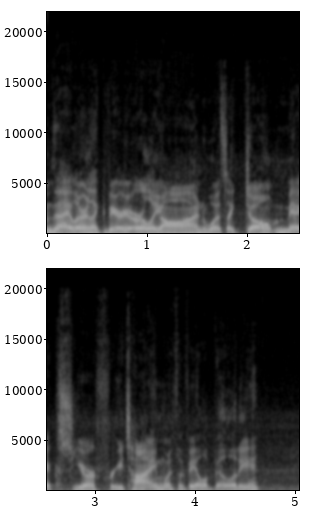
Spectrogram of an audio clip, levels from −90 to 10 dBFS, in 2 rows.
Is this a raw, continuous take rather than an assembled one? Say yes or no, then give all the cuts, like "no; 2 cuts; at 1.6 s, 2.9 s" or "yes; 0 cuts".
yes; 0 cuts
